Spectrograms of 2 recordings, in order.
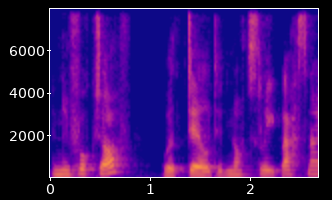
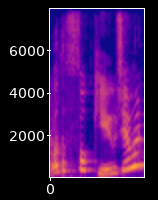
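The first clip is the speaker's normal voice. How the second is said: raised pitch, retold confrontation; acted angry challenge; 9 semitones higher, faster than usual. Partner confronting youngster by the fence, acted angry challenge. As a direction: challenge him as the indignant partner.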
